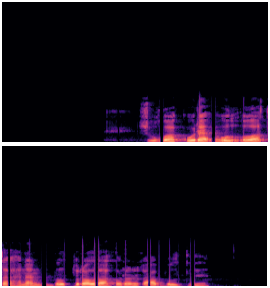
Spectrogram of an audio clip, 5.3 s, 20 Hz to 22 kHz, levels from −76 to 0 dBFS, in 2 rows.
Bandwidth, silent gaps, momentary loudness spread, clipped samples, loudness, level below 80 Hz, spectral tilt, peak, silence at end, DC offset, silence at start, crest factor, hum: 7.2 kHz; none; 15 LU; under 0.1%; -19 LUFS; -50 dBFS; -7.5 dB/octave; -2 dBFS; 0.6 s; under 0.1%; 1.4 s; 20 dB; none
